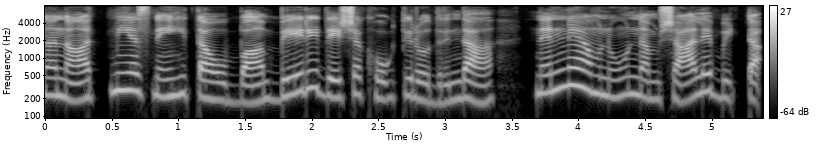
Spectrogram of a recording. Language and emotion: Kannada, sad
